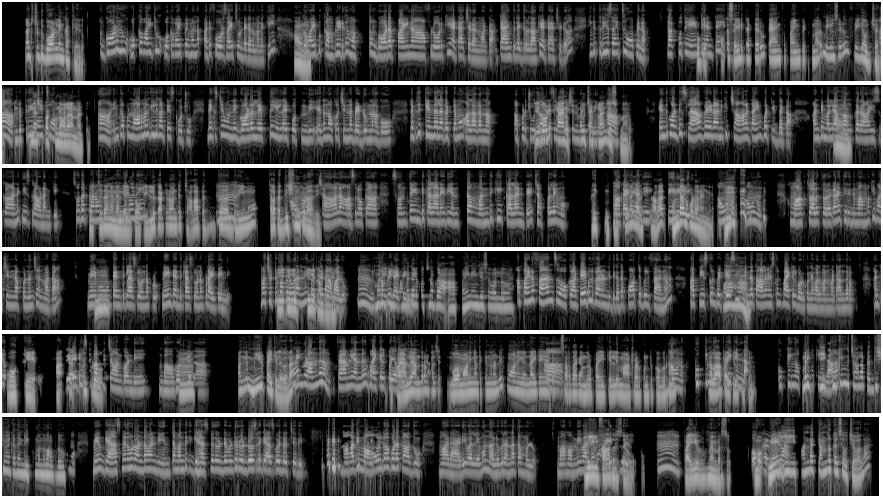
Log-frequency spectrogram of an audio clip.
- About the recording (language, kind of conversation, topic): Telugu, podcast, చిన్న ఇళ్లలో స్థలాన్ని మీరు ఎలా మెరుగ్గా వినియోగించుకుంటారు?
- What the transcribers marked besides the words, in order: tapping; in English: "ఫోర్ సైడ్స్"; in English: "కంప్లీట్‌గా"; in English: "ఫ్లోర్‌కి అటాచ్డ్"; in English: "ట్యాంక్"; in English: "అటాచ్డ్"; in English: "త్రీ సైడ్స్ ఓపెన్"; in English: "సైడ్"; in English: "ట్యాంక్"; in English: "ఫ్రీగా"; in English: "త్రీ సైడ్స్ ఓపెన్"; in English: "నెక్స్ట్"; lip smack; in English: "నార్మల్‌గా"; in English: "నెక్స్ట్"; in English: "బెడ్‌రూం"; in English: "ప్లాన్, ఫ్యూచర్ ప్లాన్"; in English: "సిట్యుయేషన్"; in English: "స్లాబ్"; in English: "సో, థట్"; in English: "డ్రీమ్"; chuckle; in English: "టెన్త్ క్లాస్‌లో"; in English: "టెన్త్ క్లాస్‌లో"; in English: "కంప్లీట్"; in English: "కంప్లీట్"; in English: "ఫ్యాన్స్"; in English: "టేబుల్ ఫ్యాన్"; in English: "పోర్టబుల్ ఫ్యాన్"; in English: "రిలేటివ్స్‌ని"; in English: "ఫ్యామిలీ"; in English: "ఫ్యామిలీ"; in English: "మ మార్నింగ్"; in English: "మార్నింగ్ నైట్"; in English: "కుకింగ్"; in English: "కుకింగ్"; in English: "కుకింగ్"; in English: "గ్యాస్"; in English: "గ్యాస్"; in English: "గ్యాస్"; laugh; sniff; in English: "డ్యాడీ"; lip smack; in English: "మమ్మీ"; in English: "ఫాదర్ సైడ్ ఫైవ్ మెంబర్స్"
